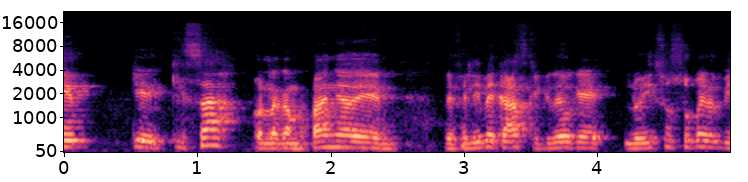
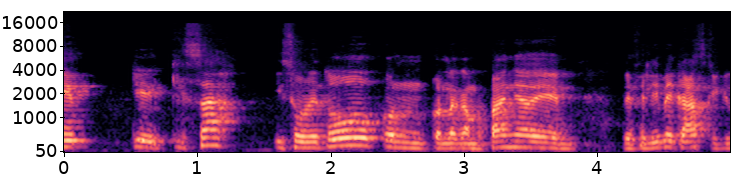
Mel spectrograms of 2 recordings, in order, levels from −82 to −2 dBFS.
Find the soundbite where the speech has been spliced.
first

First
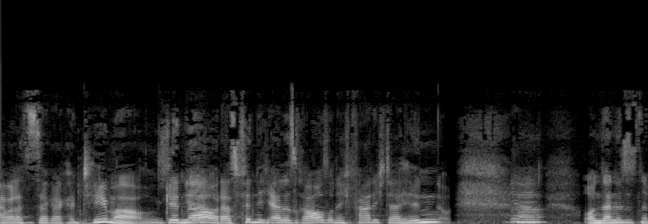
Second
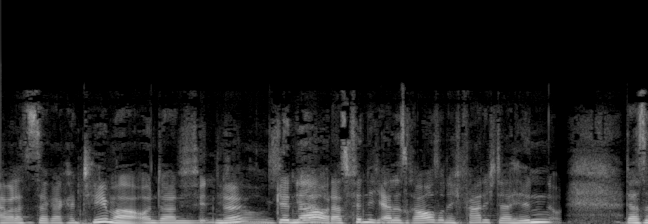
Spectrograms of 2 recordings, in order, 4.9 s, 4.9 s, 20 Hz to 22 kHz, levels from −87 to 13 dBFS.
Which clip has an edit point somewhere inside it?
first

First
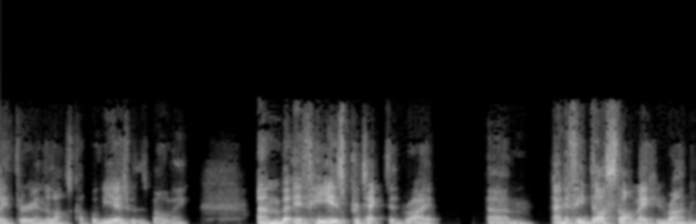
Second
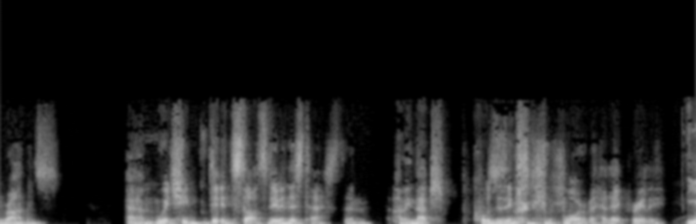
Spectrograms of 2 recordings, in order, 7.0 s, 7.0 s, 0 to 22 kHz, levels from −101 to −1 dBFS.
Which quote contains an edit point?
second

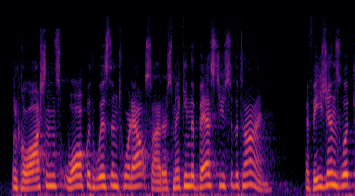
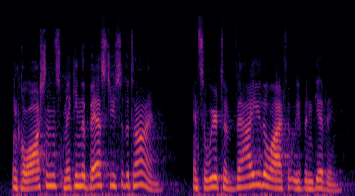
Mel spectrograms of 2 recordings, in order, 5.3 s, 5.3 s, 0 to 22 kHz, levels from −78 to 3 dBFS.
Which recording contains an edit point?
second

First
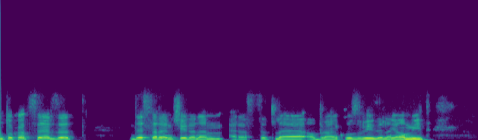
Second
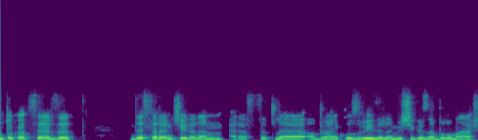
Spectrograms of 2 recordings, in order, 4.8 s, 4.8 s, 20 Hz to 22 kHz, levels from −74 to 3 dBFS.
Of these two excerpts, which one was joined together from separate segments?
first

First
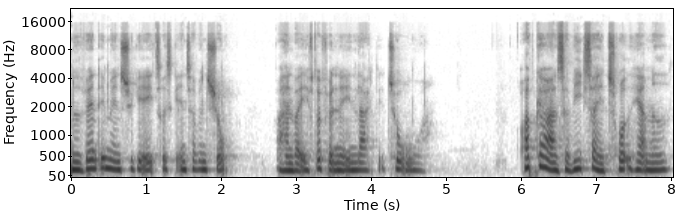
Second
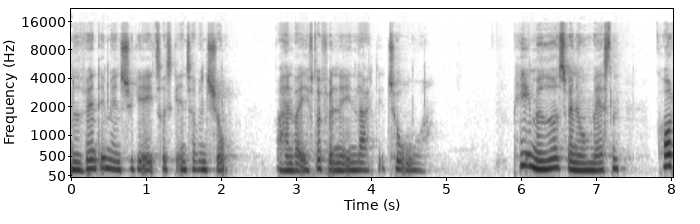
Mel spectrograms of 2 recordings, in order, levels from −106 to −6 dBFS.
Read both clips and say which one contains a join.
first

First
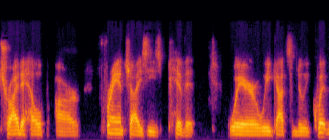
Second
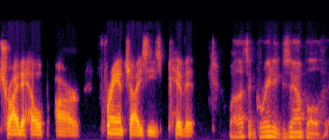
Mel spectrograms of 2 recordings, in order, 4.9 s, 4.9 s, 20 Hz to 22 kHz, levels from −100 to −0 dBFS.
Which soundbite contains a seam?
second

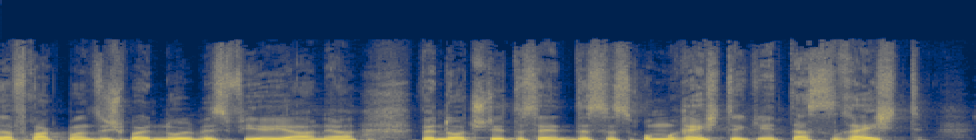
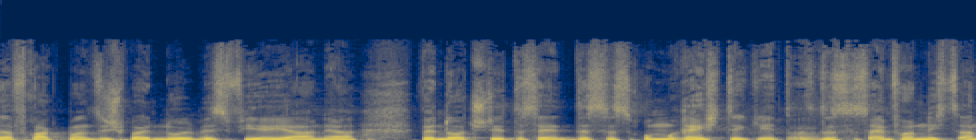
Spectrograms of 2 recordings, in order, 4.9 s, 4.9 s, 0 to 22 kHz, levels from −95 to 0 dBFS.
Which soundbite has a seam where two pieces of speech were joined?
second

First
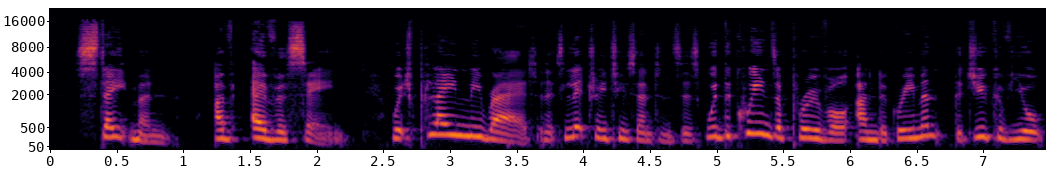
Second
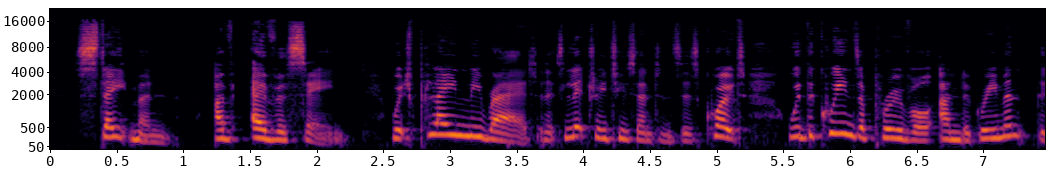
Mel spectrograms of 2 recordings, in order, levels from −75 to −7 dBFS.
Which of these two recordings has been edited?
first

